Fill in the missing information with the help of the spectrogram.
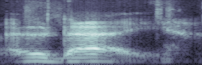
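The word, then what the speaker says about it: οὐδέ: But Ute is different, and there's a subtle difference.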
